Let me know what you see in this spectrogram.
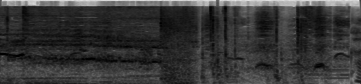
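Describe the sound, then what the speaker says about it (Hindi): A car skids and crashes into a woman during a horror movie scene. A loud sustained tire screech gives way to a heavy impact and scattered clatter, set against a dense, music-filled background. "तभी एक कार उससे टकरा जाती है।"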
